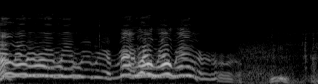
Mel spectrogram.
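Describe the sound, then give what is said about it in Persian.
A human voice mimics a dog, giving a long wavering howl-like call followed by a couple of short yelping barks, fairly loud with no other sounds, marking the close of a meeting. “واق واقع مزخرفتون یعنی ختم جلسه.”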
